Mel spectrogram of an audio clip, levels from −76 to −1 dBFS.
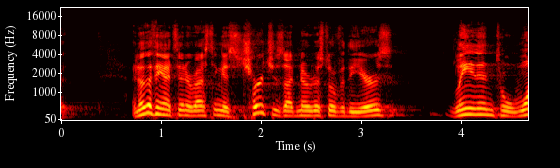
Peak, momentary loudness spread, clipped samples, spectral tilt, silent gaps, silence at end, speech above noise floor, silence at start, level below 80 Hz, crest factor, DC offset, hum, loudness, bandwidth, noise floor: -12 dBFS; 7 LU; under 0.1%; -4 dB/octave; none; 0 s; 33 dB; 0 s; -74 dBFS; 18 dB; under 0.1%; none; -28 LUFS; 15 kHz; -61 dBFS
